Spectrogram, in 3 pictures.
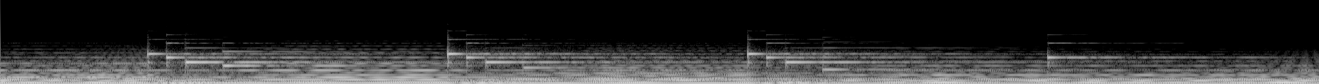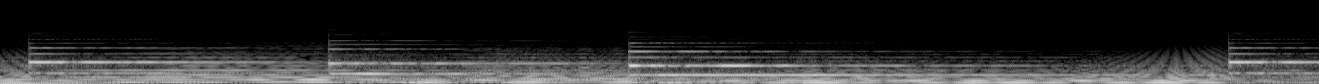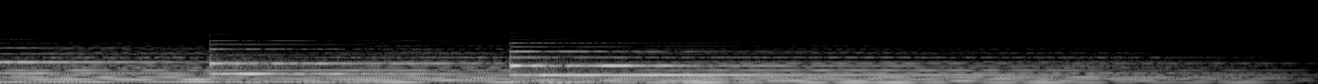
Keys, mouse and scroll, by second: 5.2 shift+z, 15.9 shift+z, 16.7-21.1 middle drag, 19.8 shift+z, 23.1 shift+z, 24.1-25.7 drag, 24.6 Tab, 25.9 click, 27.3 ctrl+r, 31.9 shift+z, 35.8 shift+z, 37.3 ctrl+r.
